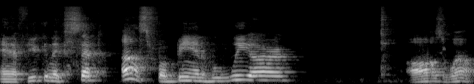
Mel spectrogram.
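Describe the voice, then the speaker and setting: Speaking at a very slow pace, a man uses a high pitch and lively intonation. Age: 60s. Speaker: retired session musician, live stream guest. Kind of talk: casual chat.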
